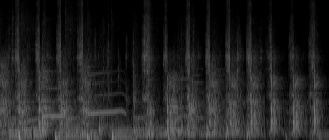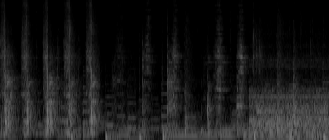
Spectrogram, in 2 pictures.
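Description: Kitchen knife shredding green cabbage on a wooden cutting board: quick, even chops at about four a second, thinning out and stopping about seven seconds in.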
